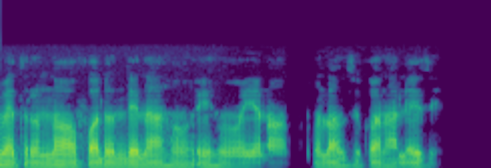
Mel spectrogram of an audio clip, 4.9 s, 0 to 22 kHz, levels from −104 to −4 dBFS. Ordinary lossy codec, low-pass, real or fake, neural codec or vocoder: none; 7.2 kHz; real; none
